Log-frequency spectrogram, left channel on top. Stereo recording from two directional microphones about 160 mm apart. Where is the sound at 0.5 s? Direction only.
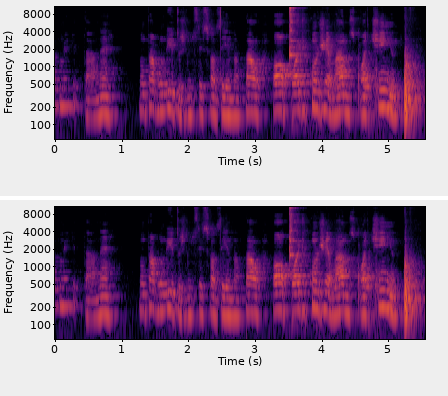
15° right (ahead or behind).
